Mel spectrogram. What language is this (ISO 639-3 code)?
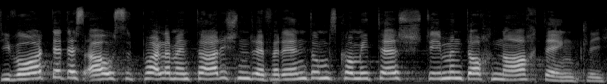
gsw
